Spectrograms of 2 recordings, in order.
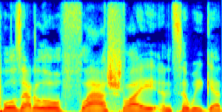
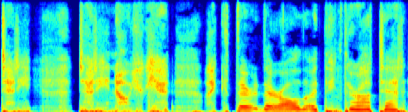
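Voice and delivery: breathy, tearful whisper through crying; 6 semitones higher than usual. Retelling a horror film scene, imitating crying and whispering. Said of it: "crying and whispering".

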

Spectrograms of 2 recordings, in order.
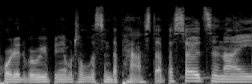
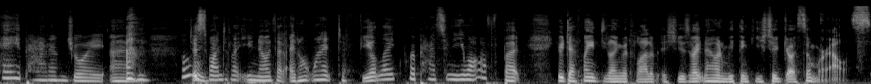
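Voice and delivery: lovely, gorgeous, pitched-up phone voice; 6 semitones higher, 4 dB quieter than usual. Retelling a phone call from Joy about therapy, imitating Joy's gorgeous voice. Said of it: "gorgeous voice".

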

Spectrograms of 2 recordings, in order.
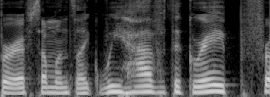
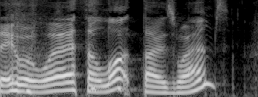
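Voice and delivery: put-on Aussie accent with Australian vowels; 3 dB louder than usual. Retelling a story about a tour guide in australia, in an australian accent. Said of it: "That's a good accent".

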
